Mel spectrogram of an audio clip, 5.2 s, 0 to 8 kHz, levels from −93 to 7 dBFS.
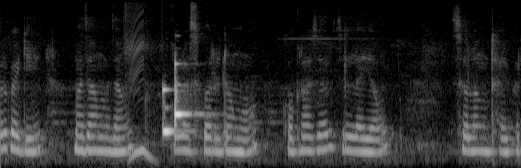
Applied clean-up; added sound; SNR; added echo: none; none; none; none.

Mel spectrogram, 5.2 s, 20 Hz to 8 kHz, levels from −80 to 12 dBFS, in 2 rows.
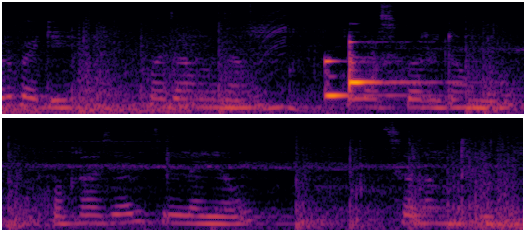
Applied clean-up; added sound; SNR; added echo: none; Fireworks; 16 dB; reverberation time 1.4 s.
